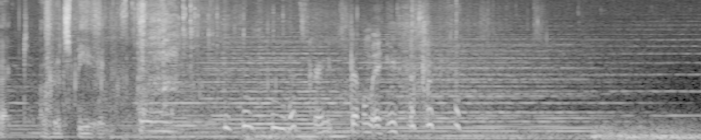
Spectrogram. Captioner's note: laughs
